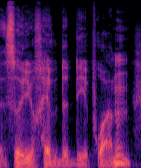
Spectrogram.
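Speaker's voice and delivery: low, slow Russian character; slow, soft Russian bass; deep Russian voice. Shown as a demonstration. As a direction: drop into a deep, quiet Russian accent. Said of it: "I've only got one Russian voice".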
